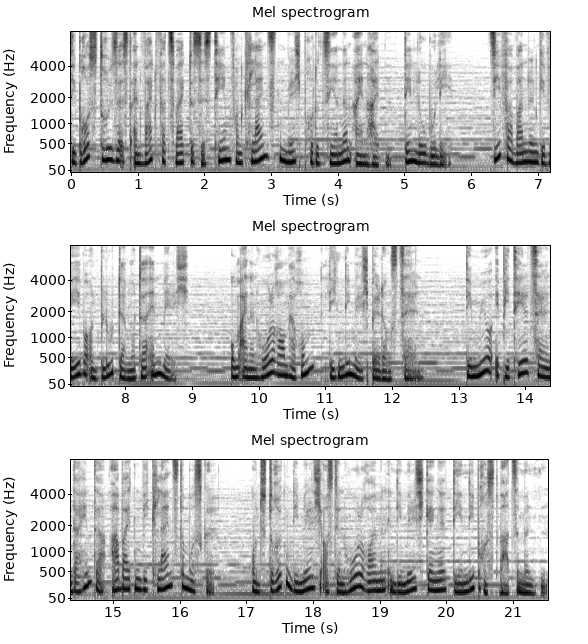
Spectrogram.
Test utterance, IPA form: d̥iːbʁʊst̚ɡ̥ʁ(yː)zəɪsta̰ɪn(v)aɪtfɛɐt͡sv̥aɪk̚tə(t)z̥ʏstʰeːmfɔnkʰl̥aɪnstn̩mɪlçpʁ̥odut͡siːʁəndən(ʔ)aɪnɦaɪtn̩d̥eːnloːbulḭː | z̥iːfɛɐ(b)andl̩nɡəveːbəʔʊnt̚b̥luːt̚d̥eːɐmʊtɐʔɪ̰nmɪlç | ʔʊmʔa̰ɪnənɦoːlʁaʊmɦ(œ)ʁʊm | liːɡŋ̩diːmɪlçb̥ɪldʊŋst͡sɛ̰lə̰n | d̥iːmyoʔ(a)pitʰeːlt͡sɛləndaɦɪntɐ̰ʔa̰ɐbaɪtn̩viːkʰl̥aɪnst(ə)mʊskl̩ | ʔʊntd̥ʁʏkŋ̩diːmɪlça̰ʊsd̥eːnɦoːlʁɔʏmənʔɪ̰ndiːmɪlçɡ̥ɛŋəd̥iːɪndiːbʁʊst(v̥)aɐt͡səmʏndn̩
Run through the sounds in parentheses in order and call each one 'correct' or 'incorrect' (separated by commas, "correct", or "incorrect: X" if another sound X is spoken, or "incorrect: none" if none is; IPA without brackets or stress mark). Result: correct, correct, incorrect: s, correct, incorrect: v, incorrect: ɛ, incorrect: e, correct, correct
